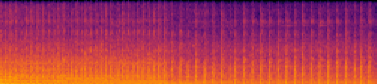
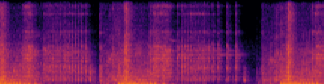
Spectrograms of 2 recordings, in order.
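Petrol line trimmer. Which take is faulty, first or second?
second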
